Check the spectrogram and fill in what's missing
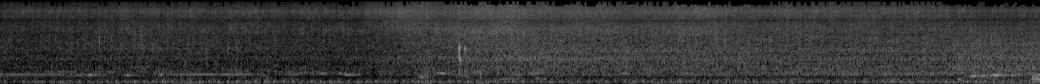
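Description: Water hits hot turmeric and chili powder in a cooking pan, setting off a loud, steady sizzling hiss that swells after a few seconds and continues unbroken.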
